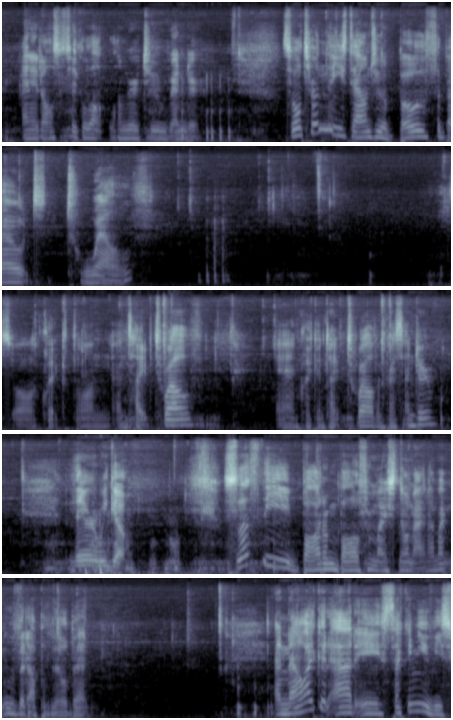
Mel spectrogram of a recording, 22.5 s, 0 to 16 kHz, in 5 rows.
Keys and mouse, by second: 8.1 click, 11.6 click, 16.6-18.4 middle drag, 18.8 click, 20.4-22.2 middle drag.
